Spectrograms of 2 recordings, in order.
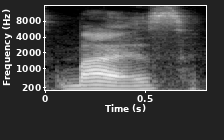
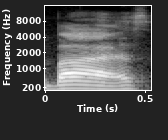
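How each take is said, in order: First: "Bias" said as BYE-us, long "eye" vowel; corrected name. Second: "Bias" said as bahs, flat short vowel; "Bias" tried quickly, a short "ah" sound; first try at the name. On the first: Recapper correcting herself, saying "Bias" as BYE-us. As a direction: fix it: "Bias" with a clear long i. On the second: Recapper stumbling on the player's name, saying "Bias" as bahs. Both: Shown as a demonstration.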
